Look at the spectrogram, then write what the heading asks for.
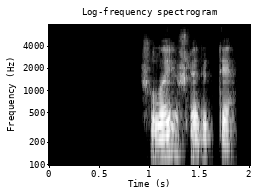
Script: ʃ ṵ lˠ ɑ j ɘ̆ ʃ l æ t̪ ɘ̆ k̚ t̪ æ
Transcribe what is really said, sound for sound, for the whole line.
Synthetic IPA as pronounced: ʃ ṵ lˠ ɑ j ɘ̆ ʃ l æ d̪ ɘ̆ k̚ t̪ æ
